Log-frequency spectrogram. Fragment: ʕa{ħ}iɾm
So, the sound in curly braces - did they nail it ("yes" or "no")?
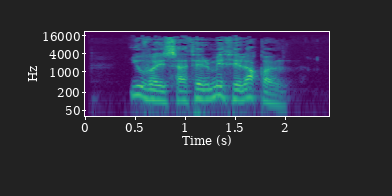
no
